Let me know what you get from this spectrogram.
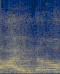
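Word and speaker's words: either: উচ্চারণ কিন্তু আইদারও হয় ইদারও হয়, দুটোই কারেক্ট।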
